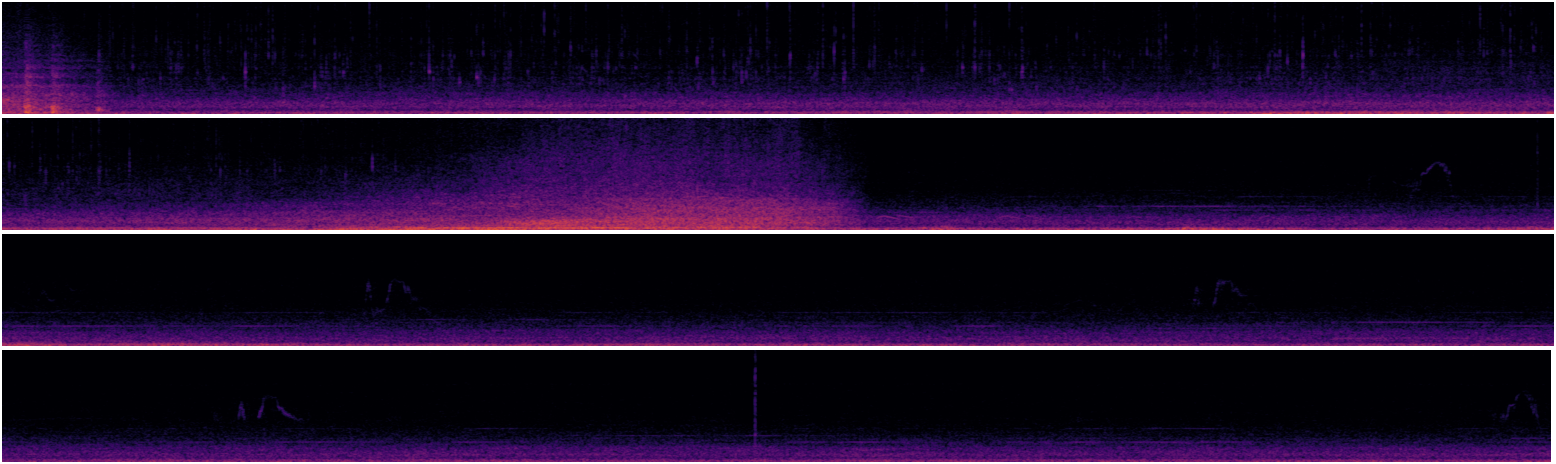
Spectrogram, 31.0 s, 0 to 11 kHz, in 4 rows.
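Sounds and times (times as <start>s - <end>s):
low outdoor rumble: 0.0s - 12.1s
train passing: 0.0s - 31.0s.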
